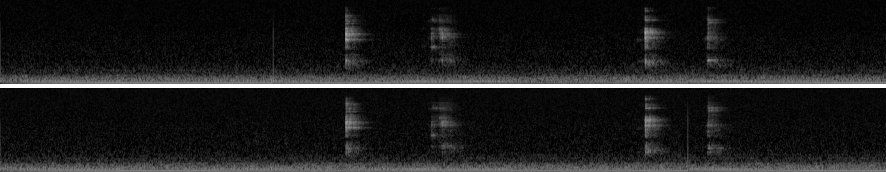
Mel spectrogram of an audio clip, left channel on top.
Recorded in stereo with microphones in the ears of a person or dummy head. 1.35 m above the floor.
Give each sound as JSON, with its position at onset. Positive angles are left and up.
{"t": 3.5, "sound": "chewing", "side_deg": 40, "distance_m": 4.5}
